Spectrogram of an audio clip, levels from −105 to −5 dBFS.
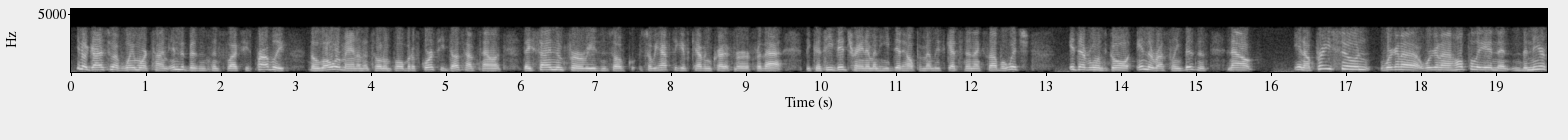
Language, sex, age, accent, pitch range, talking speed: English, male, 20-39, American, 170-210 Hz, 275 wpm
